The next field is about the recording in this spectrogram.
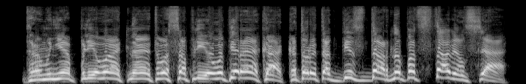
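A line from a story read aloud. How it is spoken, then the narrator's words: Indignant roar. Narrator (Russian): Негодуя взревел я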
